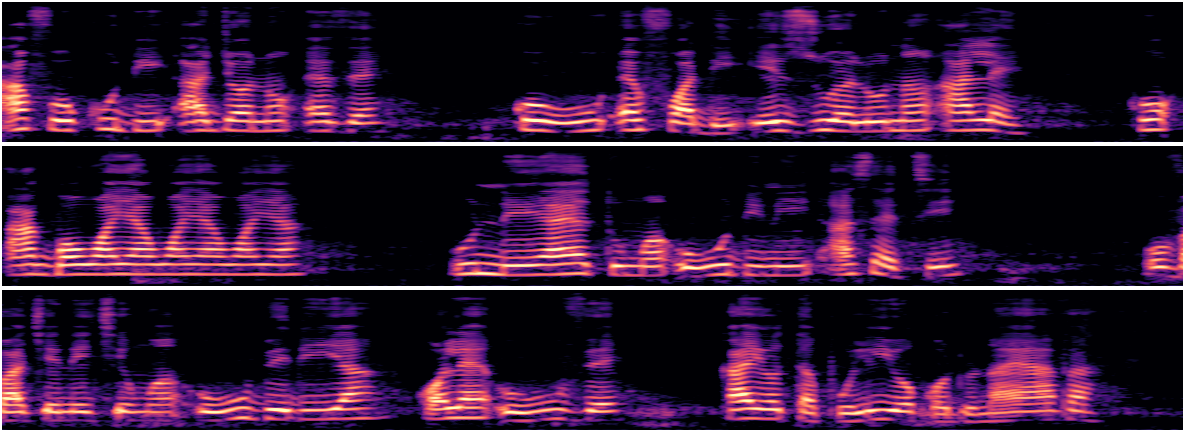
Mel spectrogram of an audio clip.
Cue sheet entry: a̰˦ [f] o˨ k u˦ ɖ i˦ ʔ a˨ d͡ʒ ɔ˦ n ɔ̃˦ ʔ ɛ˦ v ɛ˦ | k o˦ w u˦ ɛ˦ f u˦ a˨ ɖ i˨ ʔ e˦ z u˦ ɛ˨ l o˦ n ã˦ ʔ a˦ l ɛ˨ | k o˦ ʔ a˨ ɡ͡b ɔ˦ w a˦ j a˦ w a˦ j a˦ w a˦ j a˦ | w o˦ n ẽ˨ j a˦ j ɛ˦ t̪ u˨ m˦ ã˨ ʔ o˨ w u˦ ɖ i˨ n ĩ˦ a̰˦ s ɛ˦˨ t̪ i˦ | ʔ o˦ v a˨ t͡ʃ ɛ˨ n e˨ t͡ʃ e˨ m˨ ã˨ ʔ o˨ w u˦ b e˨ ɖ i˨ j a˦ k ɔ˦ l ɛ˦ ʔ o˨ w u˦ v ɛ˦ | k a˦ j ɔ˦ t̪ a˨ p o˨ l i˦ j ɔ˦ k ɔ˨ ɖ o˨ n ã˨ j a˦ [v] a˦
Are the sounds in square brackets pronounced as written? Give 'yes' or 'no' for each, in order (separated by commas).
yes, yes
